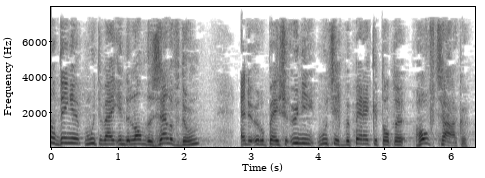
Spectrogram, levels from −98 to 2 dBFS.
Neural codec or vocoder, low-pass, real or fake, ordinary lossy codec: none; 7.2 kHz; real; AAC, 32 kbps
